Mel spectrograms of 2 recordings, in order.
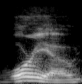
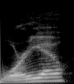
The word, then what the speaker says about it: Wario: Tennis are you saying Wario better than me like Oreo isn't it Wario how do you say it I say Wario like rhymes with Mario Herms how do you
